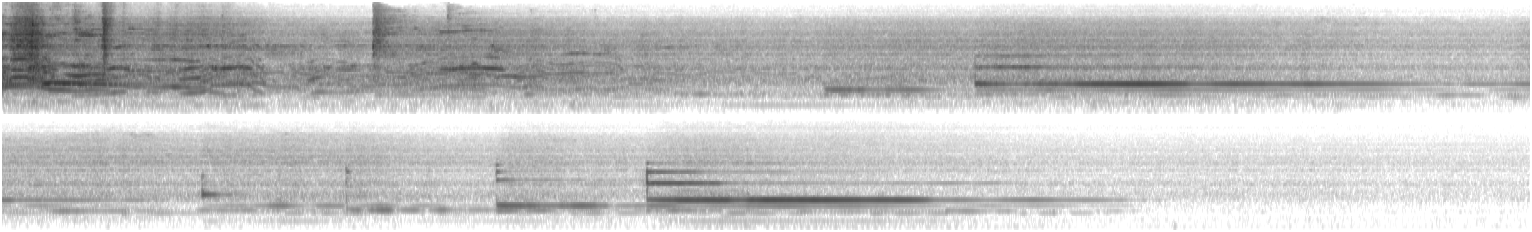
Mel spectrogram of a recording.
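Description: Several sled dogs howling together, their pitches gliding up and down, for the first two seconds or so. Soft music of long, held chiming notes follows and fades out shortly before the end.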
